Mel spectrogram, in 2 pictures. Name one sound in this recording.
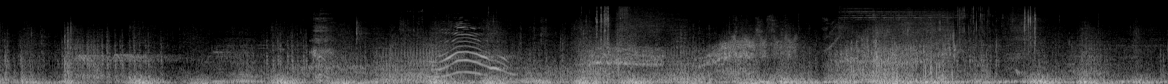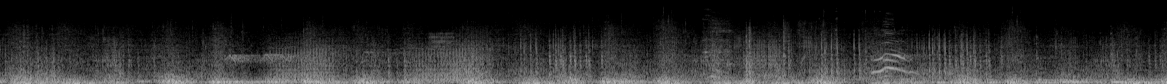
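Heavy metal stompers slam down again and again with loud thuds.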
